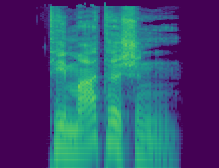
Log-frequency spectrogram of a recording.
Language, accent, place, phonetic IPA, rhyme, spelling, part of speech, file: German, Germany, Berlin, [teˈmaːtɪʃn̩], -aːtɪʃn̩, thematischen, adjective, De-thematischen.ogg
- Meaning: inflection of thematisch: 1. strong genitive masculine/neuter singular 2. weak/mixed genitive/dative all-gender singular 3. strong/weak/mixed accusative masculine singular 4. strong dative plural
